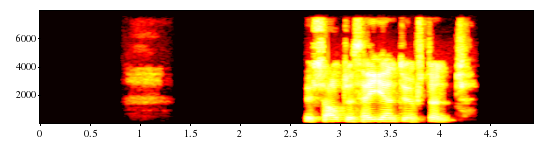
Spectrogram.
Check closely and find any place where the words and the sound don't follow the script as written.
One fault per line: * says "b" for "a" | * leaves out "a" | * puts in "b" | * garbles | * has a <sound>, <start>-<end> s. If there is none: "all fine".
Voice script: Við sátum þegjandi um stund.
all fine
